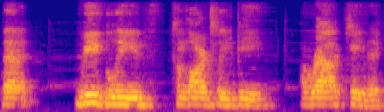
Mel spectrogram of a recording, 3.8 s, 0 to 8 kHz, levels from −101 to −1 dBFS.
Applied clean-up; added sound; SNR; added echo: neural mask model DeepFilterNet 3.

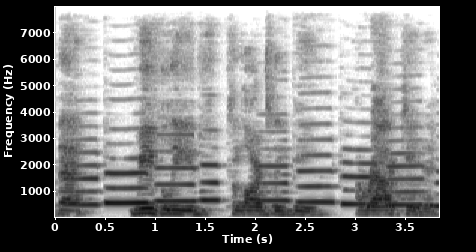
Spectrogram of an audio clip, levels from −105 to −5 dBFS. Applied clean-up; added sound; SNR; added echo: classical method WPE with log-MMSE.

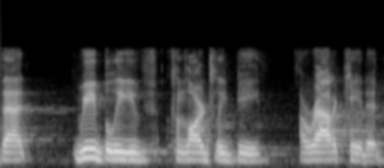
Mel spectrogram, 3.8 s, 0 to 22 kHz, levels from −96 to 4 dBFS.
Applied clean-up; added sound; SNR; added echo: none; none; none; none.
